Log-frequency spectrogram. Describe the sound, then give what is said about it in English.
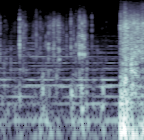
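Bones crunching as Krampus chews through a neck, throat first, then up into the chin: a run of irregular cracks and wet crunches over a low sustained drone, ending in a sudden louder, harsher crunching burst. “He's chewing up under and into my chin! Through the back of my throat!”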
